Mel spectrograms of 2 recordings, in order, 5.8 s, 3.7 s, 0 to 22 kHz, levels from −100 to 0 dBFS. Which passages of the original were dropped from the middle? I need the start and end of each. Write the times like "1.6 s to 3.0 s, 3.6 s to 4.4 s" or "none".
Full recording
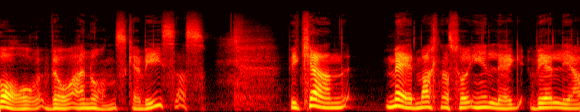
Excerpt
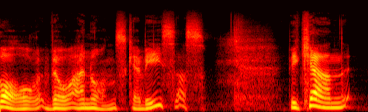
none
